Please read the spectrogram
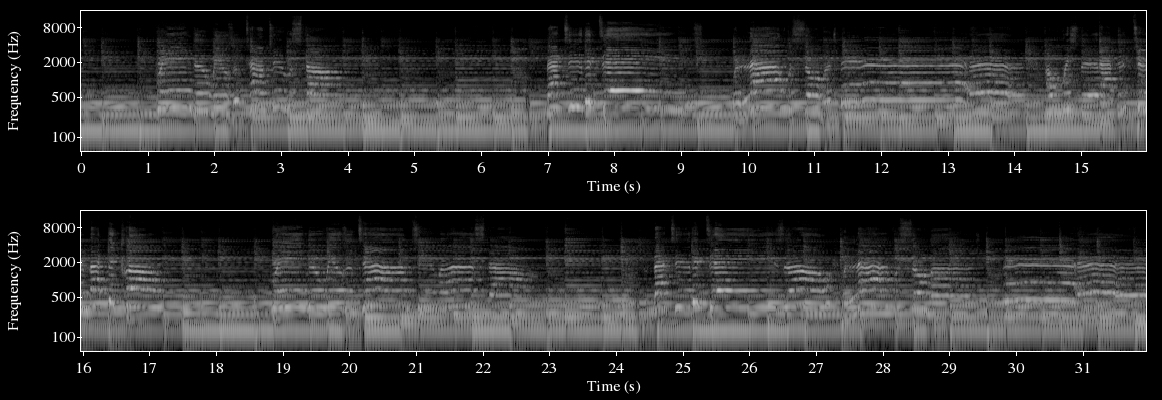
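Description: A man singing while strumming steady chords on an Epiphone acoustic guitar.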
